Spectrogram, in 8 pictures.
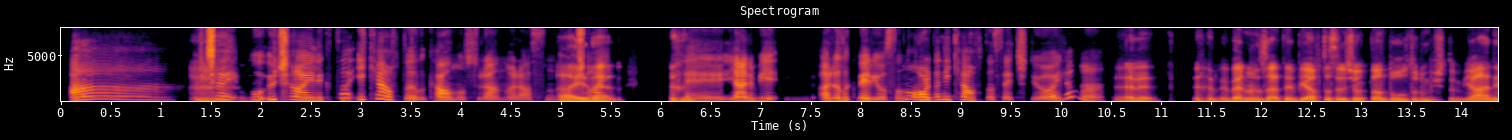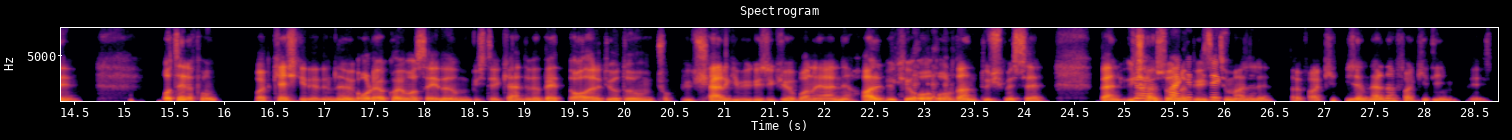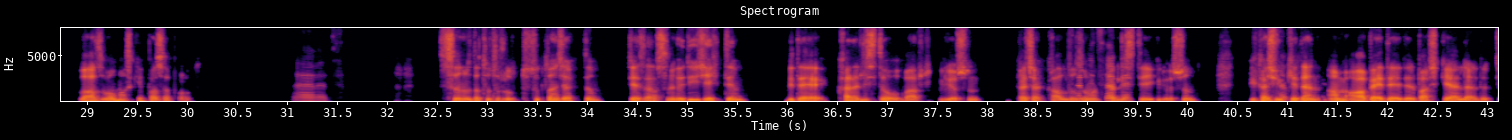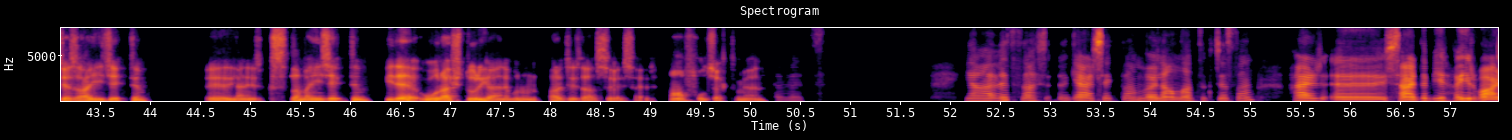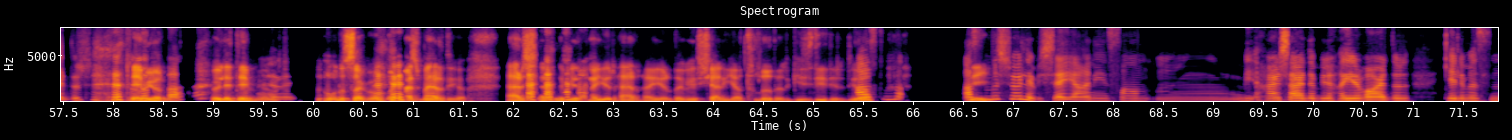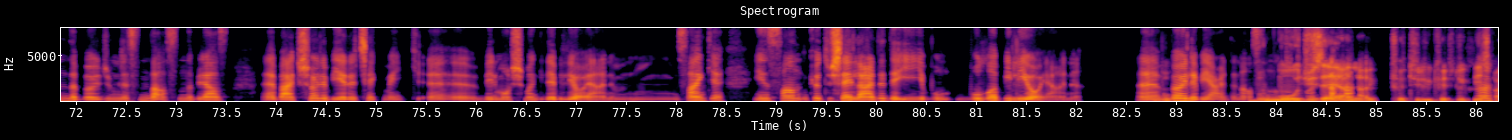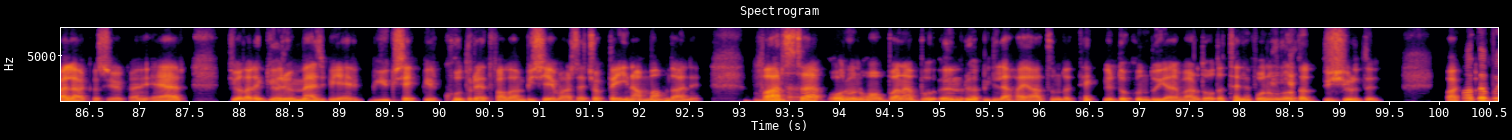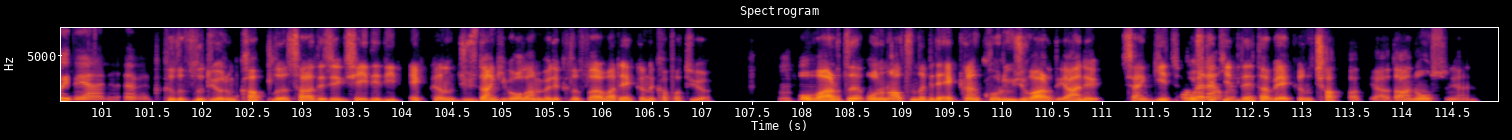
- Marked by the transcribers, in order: drawn out: "A!"; other background noise; tapping; chuckle; scoff; chuckle; unintelligible speech; chuckle; laughing while speaking: "Onu"; chuckle; laugh; chuckle
- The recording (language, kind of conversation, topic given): Turkish, podcast, Sence “keşke” demekten nasıl kurtulabiliriz?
